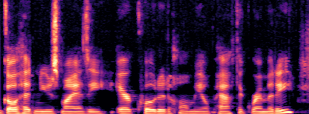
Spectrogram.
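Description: In an ordinary speaking voice, a woman talks at a fairly quick pace with medium pitch against a quiet background. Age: 40s. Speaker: marketing director. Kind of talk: interview.

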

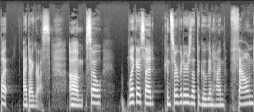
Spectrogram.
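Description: A woman talks at a moderate pace in an animated tone with ordinary pitch variation, recorded very cleanly against a silent background with a dry, close sound and no echo. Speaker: podcast host on art and history news. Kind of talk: casual solo commentary. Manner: frequent laughter.

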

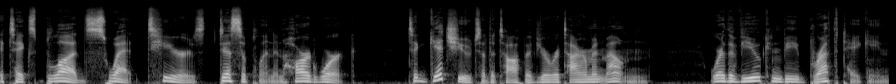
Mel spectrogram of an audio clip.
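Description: An unremarkable speaking voice from a man at medium pitch, with lively intonation and a fairly slow pace, dry and close with no echo, on a very clean recording with a silent background. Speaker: radio host and financial advisor. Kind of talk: infomercial-style sales pitch. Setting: radio studio broadcast. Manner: urgent, pushy hard-sell with a polished radio-ad cadence.

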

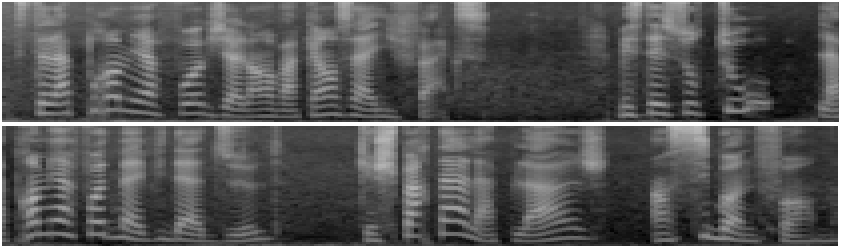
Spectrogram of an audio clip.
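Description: A woman with a Quebec accent speaks at medium pitch with very wide pitch swings and long, frequent pauses, in a very clean recording with a silent background. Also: fairly quick pace. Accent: Québécois French. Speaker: podcast host. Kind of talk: casual chat; scripted narration.

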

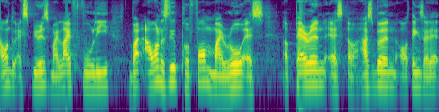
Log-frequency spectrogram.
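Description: Over a very clean recording with a silent background, a man speaks with a Singaporean accent. His pitch is fairly high and his intonation fairly even. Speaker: tattoo artist and podcast host. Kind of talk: interview.

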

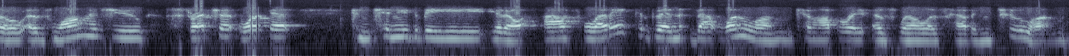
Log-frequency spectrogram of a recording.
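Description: A woman with a fairly high voice, speaking at a very slow pace over noticeable background noise. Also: ordinary pitch variation. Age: 60s. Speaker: cancer survivor and medical product founder. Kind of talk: testimony. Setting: phone call.

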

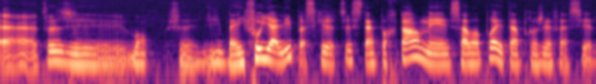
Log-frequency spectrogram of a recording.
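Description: Her voice is very deep and low in pitch, and the woman speaks with vocal fry. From Belgium. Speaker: nonprofit director. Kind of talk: casual interview.

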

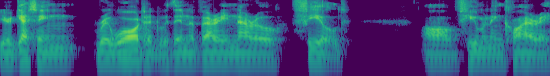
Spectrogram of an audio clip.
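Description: A man talks with a very deep, low pitch. The recording is very clean, with a silent background. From West Yorkshire, England. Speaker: poet and philosopher. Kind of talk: interview. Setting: cottage by a fire. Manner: halting, with many fillers.

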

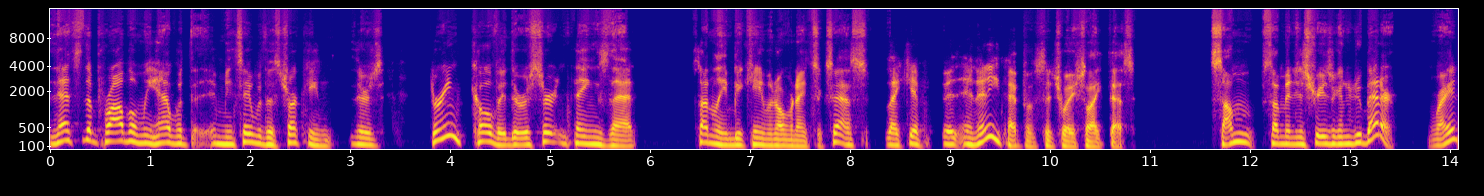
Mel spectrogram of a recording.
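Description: In a very clean recording with a silent background and a dry, close sound with no echo, a man with a fairly high voice makes very wide pitch swings while keeping his loudness very even. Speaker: podcast co-host. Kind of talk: radio DJ patter, teasing upcoming segments. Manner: punchy, rapid-fire, teaser-style delivery; bantering.

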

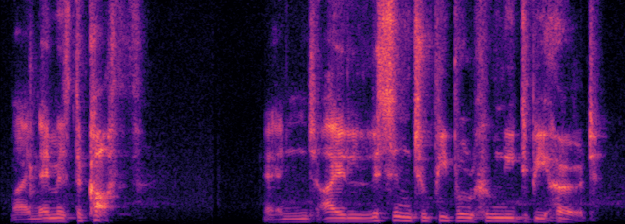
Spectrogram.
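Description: In a put-on character voice, a man talks fairly slowly at a medium pitch with fairly even intonation. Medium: actual play. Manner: dry, sardonic, slow.

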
